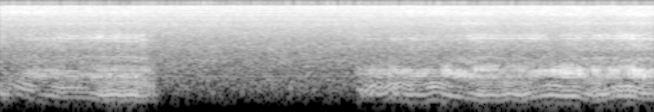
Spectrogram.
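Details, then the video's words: A French Bulldog snoring while dreaming, low rough rattling breaths with a buzzy wheezing tone, a quiet pause in the middle, then the snoring resumes steadily indoors. "French Bulldog Snoring"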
